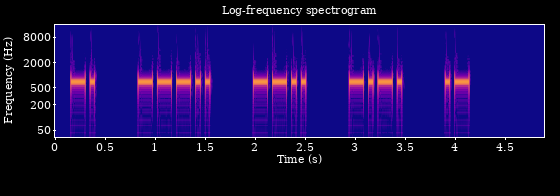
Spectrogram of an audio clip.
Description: Morse code, heard as a keyed tone, about 25 wpm, spaced as for 14 wpm, 700 Hz. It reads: N8ZCA
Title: USA Call Signs - 5 Characters - 3x Character Spacing - 25wpm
